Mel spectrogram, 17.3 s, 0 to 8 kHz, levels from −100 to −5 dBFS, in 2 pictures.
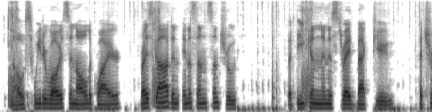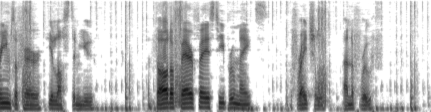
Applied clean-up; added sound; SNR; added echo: classical method Wiener filter.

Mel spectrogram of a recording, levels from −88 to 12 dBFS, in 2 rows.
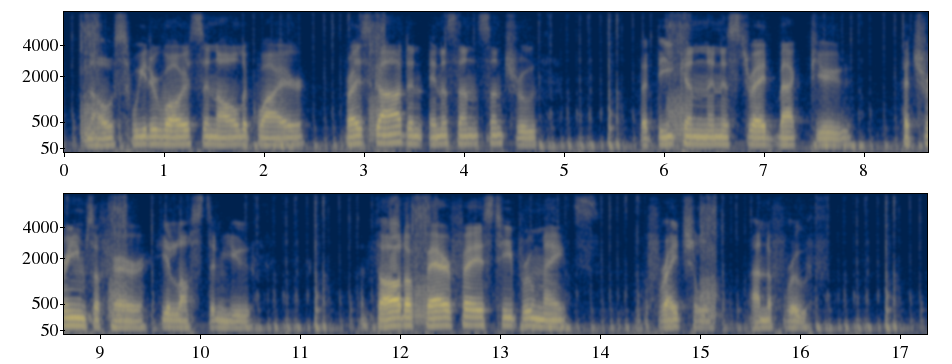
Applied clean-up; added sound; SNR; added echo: none; Tools + Computer keyboard; 16 dB; none.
